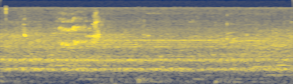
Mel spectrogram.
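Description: A basketball bouncing on a hardwood court, a few faint knocks over the steady murmur of an arena crowd.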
